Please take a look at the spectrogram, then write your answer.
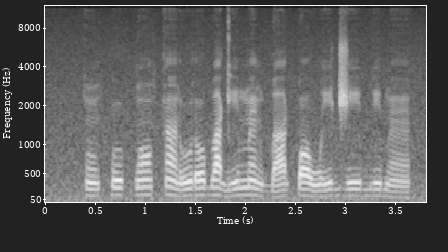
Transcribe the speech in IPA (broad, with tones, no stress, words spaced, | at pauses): kũ˨k͡pu˧ɡ͡bɔ̃˦ kã˦˨ɾu˧ ɾo˦ba˦˨ɡi˨˦mɛ̃˦˨ ɡ͡ba˨˦k͡pɔ˦˨wi˨˦d͡ʒi˦ bi˧bɛ̃˨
